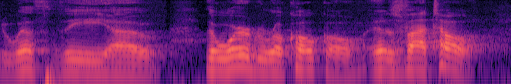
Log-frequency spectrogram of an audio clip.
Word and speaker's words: Watteau: The artist most associated with the word Rococo is Watteau. I'm using the Flemish pronunciation because he was actually a Fleming, and he was very much influenced by Rubens.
